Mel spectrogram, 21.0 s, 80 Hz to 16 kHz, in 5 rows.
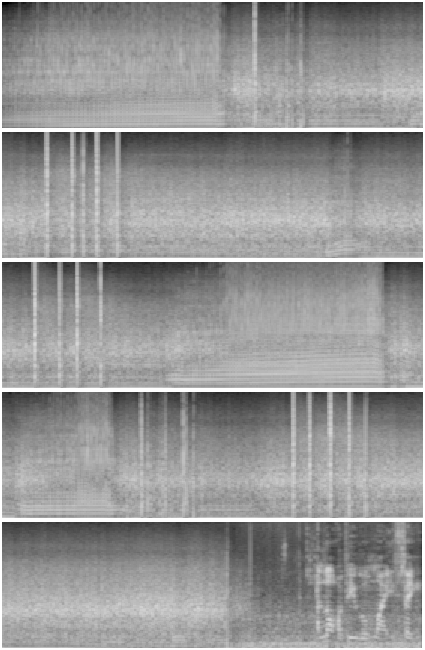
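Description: MINI Challenge 210 fitted with a JCW Pro exhaust revving and accelerating through a tunnel, loud echoing engine climbing through gears with sharp pops and crackles on the overrun between shifts.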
